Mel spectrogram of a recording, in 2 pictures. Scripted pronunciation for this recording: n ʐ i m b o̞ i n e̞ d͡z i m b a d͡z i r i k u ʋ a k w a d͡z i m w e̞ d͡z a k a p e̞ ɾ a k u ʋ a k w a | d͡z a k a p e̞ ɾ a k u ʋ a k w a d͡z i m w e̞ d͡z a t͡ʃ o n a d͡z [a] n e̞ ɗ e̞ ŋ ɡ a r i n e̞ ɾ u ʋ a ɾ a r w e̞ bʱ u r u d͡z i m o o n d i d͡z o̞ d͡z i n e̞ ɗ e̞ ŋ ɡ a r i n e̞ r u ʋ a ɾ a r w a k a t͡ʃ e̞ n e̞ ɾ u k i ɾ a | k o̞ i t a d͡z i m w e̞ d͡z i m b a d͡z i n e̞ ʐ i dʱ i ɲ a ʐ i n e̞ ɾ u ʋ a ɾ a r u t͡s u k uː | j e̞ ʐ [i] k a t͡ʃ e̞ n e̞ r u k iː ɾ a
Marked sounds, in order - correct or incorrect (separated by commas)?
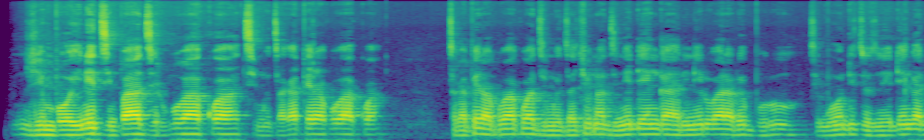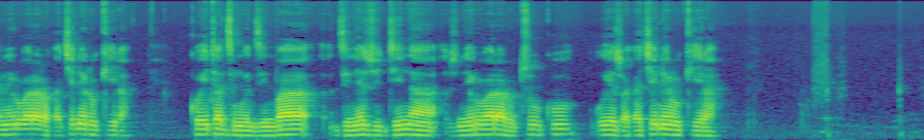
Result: incorrect, incorrect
